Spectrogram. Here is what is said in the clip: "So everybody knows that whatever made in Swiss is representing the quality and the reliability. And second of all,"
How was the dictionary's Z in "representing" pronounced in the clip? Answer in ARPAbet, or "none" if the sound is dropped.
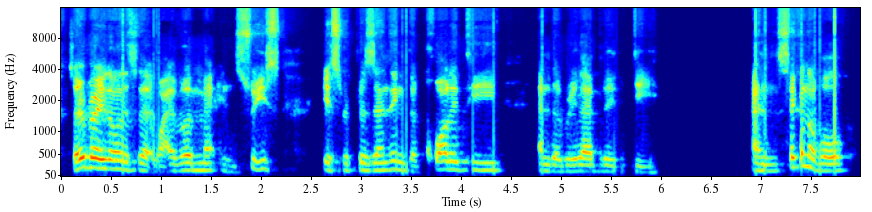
Z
